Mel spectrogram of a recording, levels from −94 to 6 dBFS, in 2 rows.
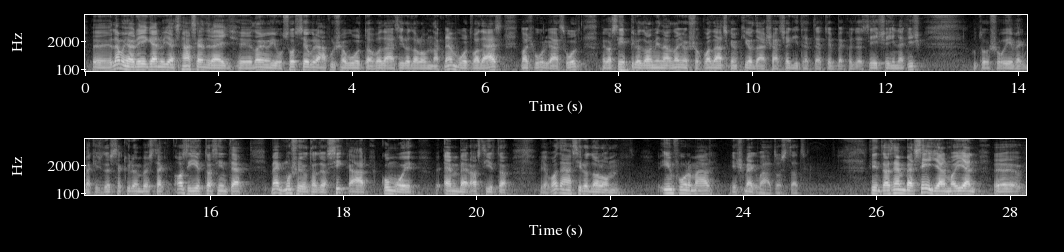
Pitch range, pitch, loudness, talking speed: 90-115 Hz, 95 Hz, -23 LUFS, 125 wpm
